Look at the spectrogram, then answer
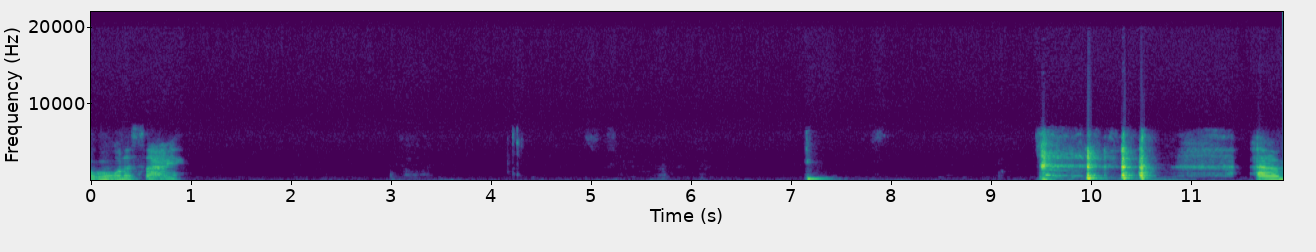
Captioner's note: laughter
